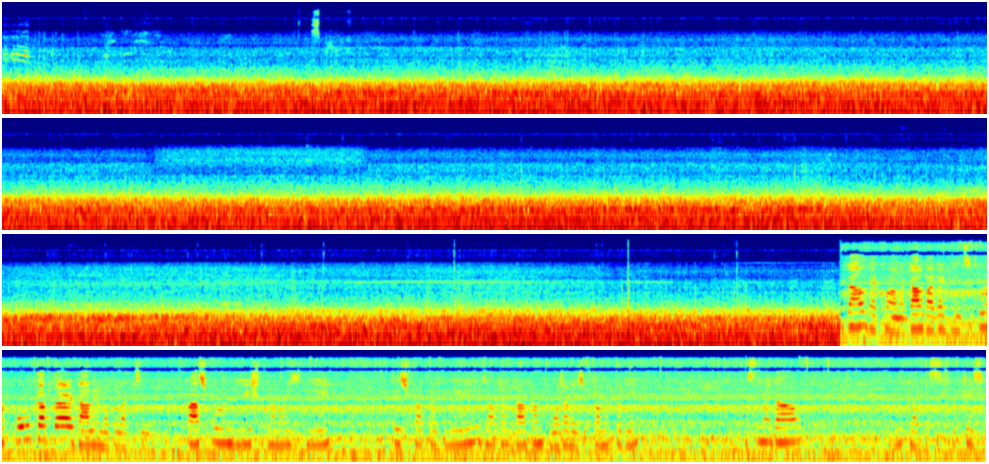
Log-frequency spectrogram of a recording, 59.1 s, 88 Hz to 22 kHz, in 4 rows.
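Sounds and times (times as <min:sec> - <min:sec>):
airplane cabin rumble: 0:00.0 - 0:59.0.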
